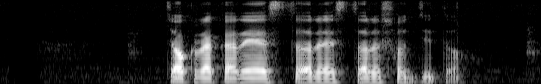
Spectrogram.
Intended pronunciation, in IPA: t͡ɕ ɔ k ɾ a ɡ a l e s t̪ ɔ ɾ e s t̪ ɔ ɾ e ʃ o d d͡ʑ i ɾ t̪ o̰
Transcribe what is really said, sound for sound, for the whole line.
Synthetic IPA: t͡ɕ ɔ k ɾ a k a ɾ e s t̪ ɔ ɾ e s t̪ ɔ ɾ e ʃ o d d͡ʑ i t̪ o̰

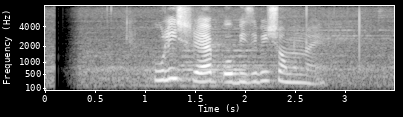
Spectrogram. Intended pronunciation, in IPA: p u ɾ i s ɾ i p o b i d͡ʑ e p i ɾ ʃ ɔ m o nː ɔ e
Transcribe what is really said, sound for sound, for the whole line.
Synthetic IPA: p u l i ʃ ɾ ɛ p o b i d͡ʑ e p i ɾ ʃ ɔ m o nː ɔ e

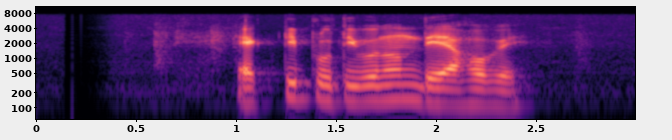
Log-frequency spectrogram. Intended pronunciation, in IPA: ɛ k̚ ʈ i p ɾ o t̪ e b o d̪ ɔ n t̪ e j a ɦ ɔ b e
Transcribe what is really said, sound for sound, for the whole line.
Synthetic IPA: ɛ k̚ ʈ i p ɾ o t̪ i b o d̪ o n d̪ e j a ɦ ɔ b e

